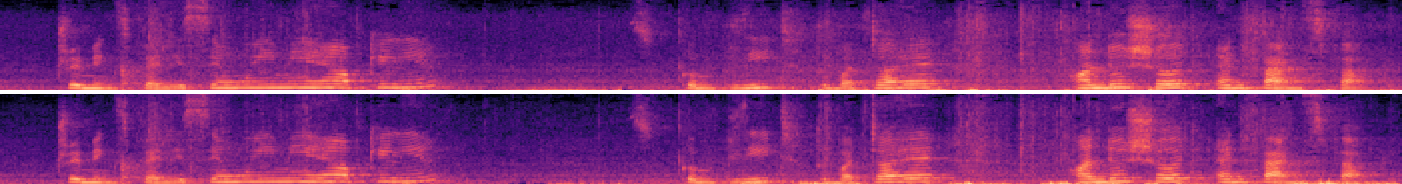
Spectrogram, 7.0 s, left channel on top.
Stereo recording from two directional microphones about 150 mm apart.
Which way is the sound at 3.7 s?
25° left (ahead or behind).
